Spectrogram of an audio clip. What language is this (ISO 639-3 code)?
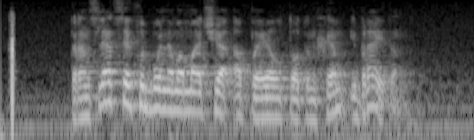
rus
